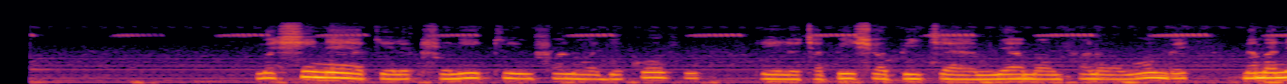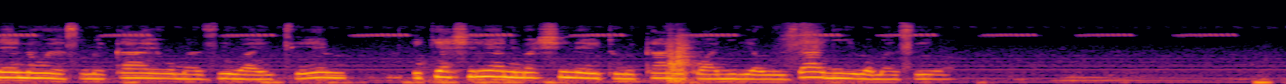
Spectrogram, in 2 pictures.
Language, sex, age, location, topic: Swahili, female, 25-35, Dar es Salaam, finance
